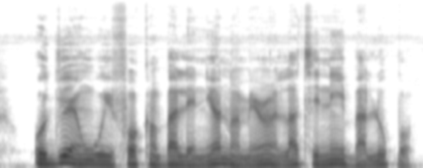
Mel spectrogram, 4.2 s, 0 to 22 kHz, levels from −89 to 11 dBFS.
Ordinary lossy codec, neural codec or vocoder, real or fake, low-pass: none; none; real; 19.8 kHz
